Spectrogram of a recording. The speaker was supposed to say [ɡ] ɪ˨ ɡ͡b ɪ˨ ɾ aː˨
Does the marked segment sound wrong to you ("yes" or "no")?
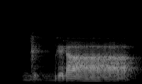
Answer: no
